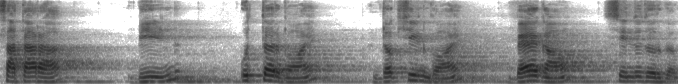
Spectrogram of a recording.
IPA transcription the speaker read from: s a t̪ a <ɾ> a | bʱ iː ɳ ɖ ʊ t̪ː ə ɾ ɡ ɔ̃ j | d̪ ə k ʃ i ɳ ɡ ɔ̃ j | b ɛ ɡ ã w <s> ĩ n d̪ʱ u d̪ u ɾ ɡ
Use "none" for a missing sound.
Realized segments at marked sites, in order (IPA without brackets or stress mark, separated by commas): ɾ, s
